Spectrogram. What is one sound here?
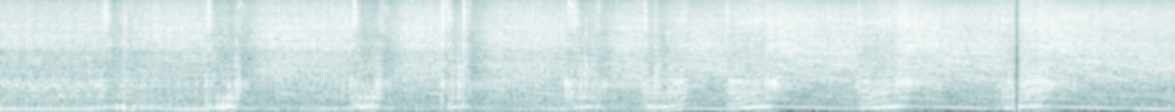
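A car engine revs up and drops back again and again.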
